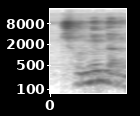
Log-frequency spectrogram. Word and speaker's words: 좇는: 제자의 삶의 마지막 단계, 예수님을 전적으로 따르고 좇는다는 것이죠. 이 발음을 잘해야 되는 것 같아요. 예수님을 쫓는 게 아니죠. 예수님을 쫓는 게 아니라 예수님을 좇는 것이죠.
